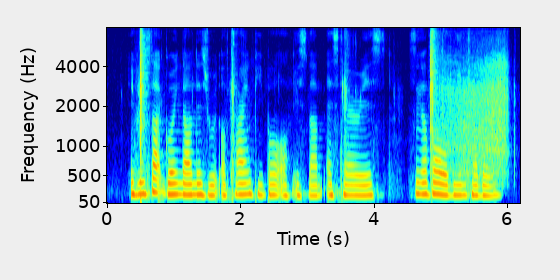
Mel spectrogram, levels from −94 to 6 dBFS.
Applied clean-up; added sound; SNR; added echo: none; Fire; 12 dB; none.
